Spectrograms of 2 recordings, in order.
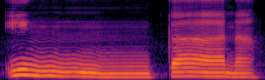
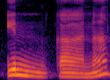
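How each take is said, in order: First: The n sound is blurred and nasalized into k. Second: The n sound is pronounced clearly and fully. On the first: The speaker calls it right. "harus dibaca samar-samar" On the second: The speaker calls it wrong. "Tidak boleh dibaca in kana"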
